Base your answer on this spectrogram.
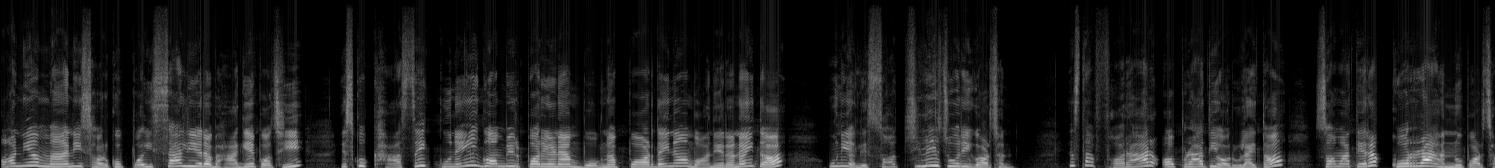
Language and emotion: Nepali, disgusted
